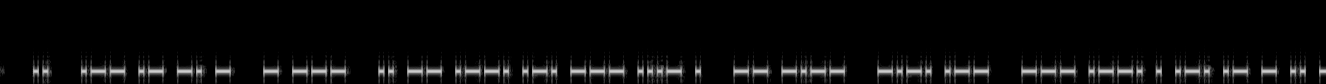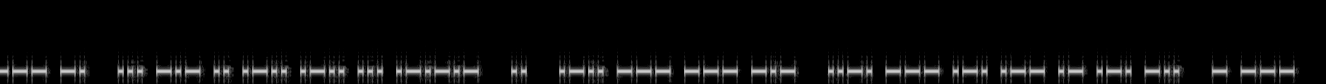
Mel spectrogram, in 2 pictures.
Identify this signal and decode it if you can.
Morse code, heard as a keyed tone, about 25 wpm, 610 Hz. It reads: I WANT TO IMPROVE MY CW OPERATION SKILLS. I LOOK FORWARD TO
